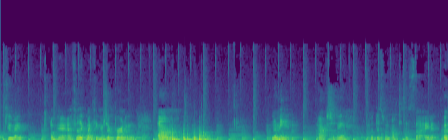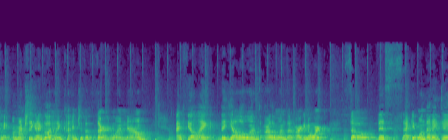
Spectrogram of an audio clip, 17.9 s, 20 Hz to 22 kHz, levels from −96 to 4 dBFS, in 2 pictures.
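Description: No technical fault can be heard anywhere in this audio. Nothing in the sound calls for a time or a cause to be given.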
